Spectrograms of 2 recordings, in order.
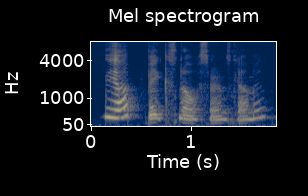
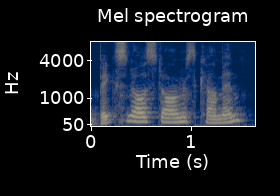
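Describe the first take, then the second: First: Much higher puppet echo; puppet echoing the news. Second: Said in the usual way. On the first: Acted. Puppet agreeing with host about the snowstorm, high squeaky. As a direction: chirp it back in the puppet voice.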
